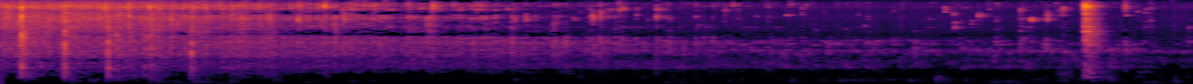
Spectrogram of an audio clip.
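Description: Sliced onion frying in a pan for a brinjal tomato curry, a steady soft sizzle with light stirring rattles that gradually quietens, then one sharper clatter near the end; no voices.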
